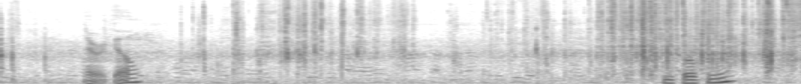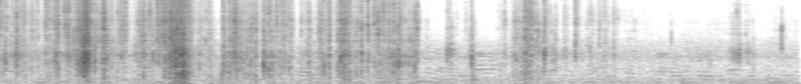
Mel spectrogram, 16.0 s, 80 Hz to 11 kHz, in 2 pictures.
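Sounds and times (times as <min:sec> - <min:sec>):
foil wrapper crinkling and tearing: 0:02.3 - 0:04.2, 0:04.9 - 0:12.4, 0:13.1 - 0:14.3.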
